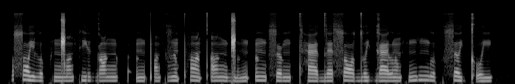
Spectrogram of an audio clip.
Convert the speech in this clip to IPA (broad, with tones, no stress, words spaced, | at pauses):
sɔ˥˩j lʊ˩kŋ͡ǁɑ̃˩˥kjɪ˧ɡɑ˧ŋ | ʔə̃˩ŋpʼɑ̃˩kzə̃˥˩pʰɑ̃˥˩ tʼɑ̃˧ŋɡ͡ǁə̃˩ŋʔə̃˥˩ŋsə˞˩ŋ tʰæ˩ dɛ˩sɔ˥˩ dʊ˧jɡæ˧ lɔ̃˩kŋi˥ŋ lʊ˩ksə˥˩j kʼʊ˩j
